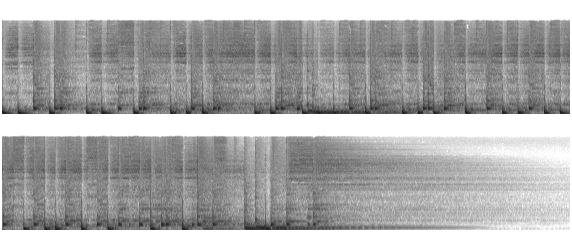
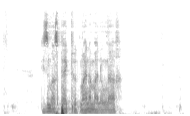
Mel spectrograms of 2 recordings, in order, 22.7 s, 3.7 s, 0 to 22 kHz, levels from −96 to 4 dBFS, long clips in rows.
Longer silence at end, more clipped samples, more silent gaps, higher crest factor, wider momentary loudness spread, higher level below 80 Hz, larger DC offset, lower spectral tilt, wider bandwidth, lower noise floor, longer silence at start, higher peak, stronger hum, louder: first, 2.7 s vs 1.4 s; neither; neither; second, 18 dB vs 26 dB; second, 7 LU vs 17 LU; first, -22 dBFS vs -46 dBFS; first, 0.4% vs under 0.1%; about the same, -4 dB/octave vs -4.5 dB/octave; second, 11.5 kHz vs 15.5 kHz; second, -64 dBFS vs -88 dBFS; second, 0 s vs 0.8 s; first, -2 dBFS vs -16 dBFS; neither; first, -20 LUFS vs -40 LUFS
